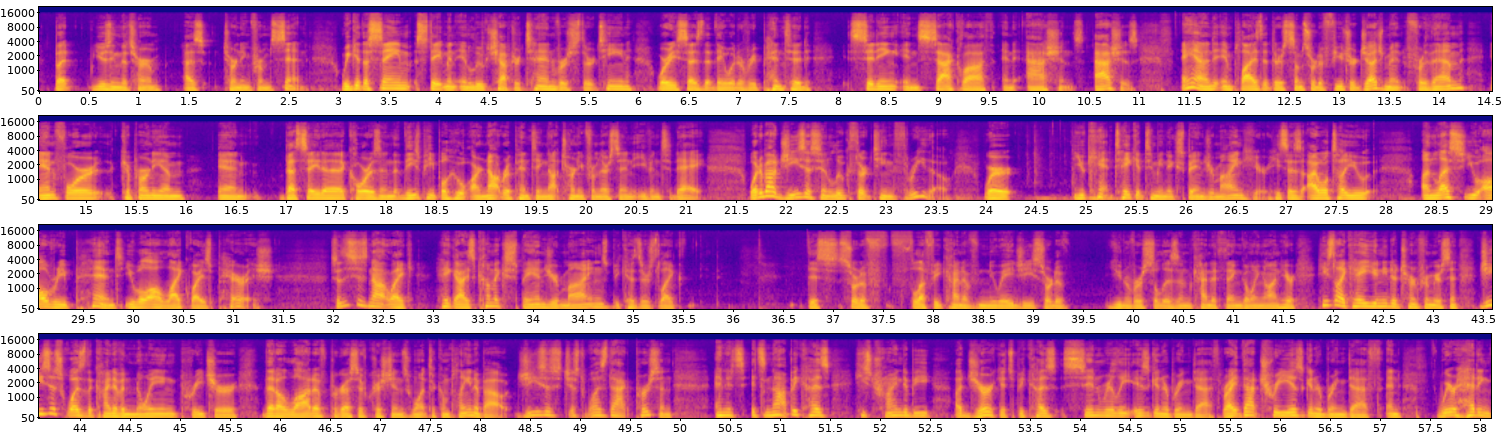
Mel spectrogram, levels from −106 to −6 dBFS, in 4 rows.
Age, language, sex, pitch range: 40-59, English, male, 100-130 Hz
